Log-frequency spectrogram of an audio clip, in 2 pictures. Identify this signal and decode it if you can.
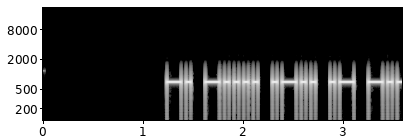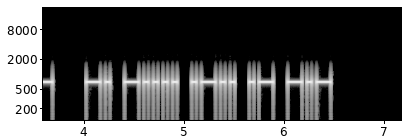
Morse code, heard as a keyed tone, about 25 wpm, 700 Hz. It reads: N6LAK N6LAK
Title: USA Call Signs Repeated 2x 25wpm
